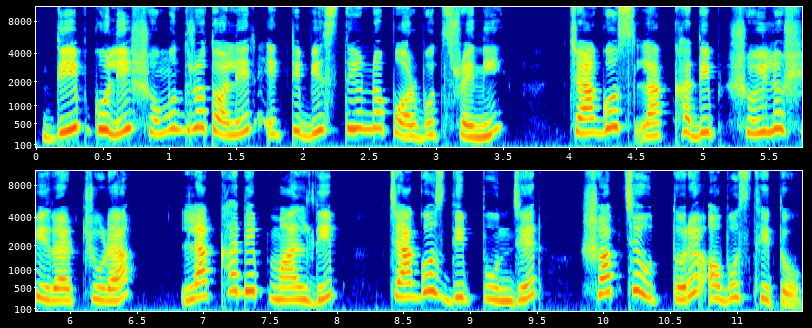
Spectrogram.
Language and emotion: Bengali, neutral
